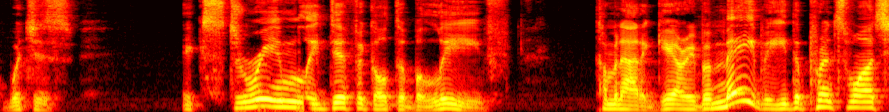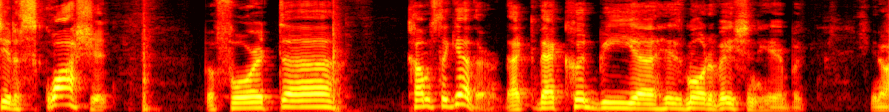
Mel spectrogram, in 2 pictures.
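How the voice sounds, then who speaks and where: A man playing a nervous, hesitant, self-deprecating vampire informant with halting, folksy streetwise talk in a roleplaying game. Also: mid-range voice, sing-song. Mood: hedging. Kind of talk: improvised in-character roleplay.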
